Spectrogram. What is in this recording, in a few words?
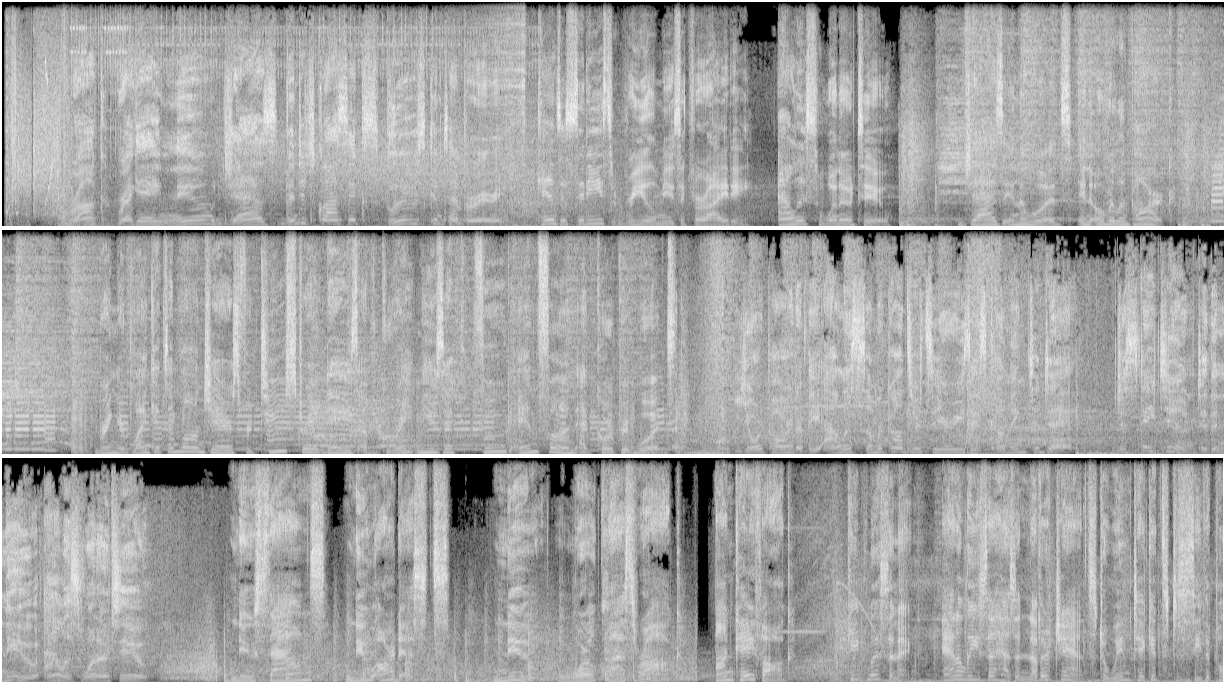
AAA Imaging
